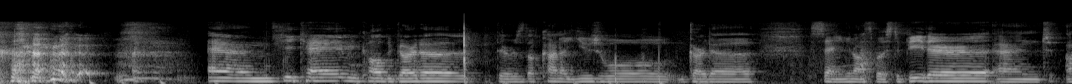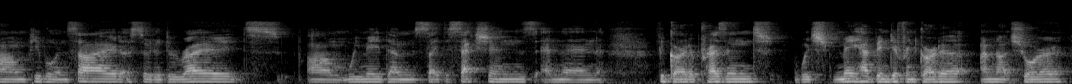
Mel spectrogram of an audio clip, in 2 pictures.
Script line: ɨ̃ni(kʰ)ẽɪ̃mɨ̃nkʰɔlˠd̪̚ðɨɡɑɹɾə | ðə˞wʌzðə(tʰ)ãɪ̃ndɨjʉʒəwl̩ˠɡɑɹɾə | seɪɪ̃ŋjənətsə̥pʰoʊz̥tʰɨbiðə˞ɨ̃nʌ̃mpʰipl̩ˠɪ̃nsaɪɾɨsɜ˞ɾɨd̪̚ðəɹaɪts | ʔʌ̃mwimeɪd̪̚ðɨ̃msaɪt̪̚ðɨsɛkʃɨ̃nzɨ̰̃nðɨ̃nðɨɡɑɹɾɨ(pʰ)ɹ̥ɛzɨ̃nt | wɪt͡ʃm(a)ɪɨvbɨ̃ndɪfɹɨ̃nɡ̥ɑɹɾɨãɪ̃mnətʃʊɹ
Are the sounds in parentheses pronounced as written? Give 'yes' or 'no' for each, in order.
yes, no, yes, no

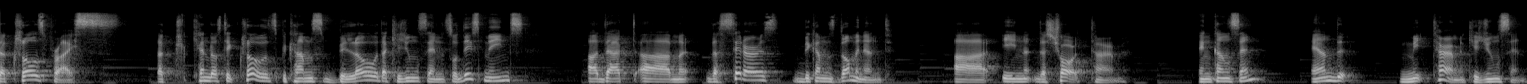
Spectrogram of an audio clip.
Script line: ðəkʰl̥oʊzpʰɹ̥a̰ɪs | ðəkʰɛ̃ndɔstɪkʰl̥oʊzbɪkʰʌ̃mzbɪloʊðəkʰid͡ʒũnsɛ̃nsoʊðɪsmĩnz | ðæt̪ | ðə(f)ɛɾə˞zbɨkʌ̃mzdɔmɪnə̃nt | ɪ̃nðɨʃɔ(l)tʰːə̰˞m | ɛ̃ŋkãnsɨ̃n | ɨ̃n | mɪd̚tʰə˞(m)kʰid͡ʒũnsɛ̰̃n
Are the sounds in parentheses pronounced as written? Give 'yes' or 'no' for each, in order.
no, no, yes

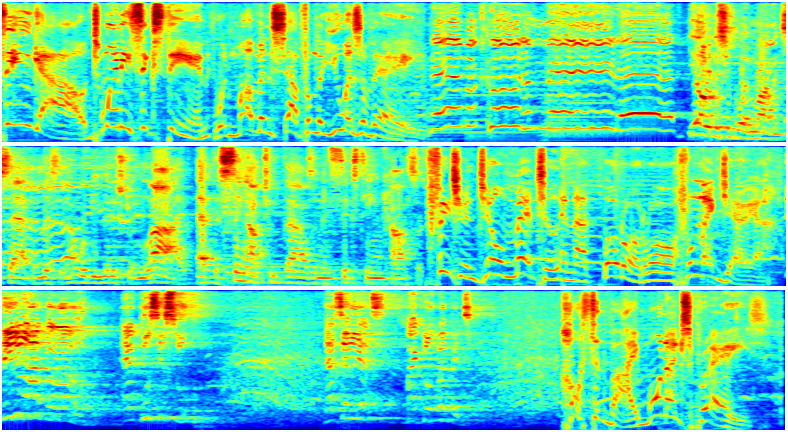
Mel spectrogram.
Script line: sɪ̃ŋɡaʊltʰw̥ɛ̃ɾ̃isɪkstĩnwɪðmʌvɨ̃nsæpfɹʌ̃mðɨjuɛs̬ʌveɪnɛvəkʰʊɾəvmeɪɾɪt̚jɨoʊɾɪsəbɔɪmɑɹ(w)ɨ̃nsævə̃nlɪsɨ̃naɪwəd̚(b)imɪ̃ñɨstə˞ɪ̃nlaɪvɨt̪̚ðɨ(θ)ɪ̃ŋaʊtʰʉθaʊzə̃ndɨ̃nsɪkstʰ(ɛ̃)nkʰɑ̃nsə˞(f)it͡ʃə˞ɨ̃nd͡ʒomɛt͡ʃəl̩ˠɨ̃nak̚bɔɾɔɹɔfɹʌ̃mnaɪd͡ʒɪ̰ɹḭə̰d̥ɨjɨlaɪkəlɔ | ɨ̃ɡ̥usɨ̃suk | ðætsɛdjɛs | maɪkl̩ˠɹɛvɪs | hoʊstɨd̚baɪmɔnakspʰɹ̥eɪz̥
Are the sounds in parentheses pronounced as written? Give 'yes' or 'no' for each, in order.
no, yes, no, no, yes

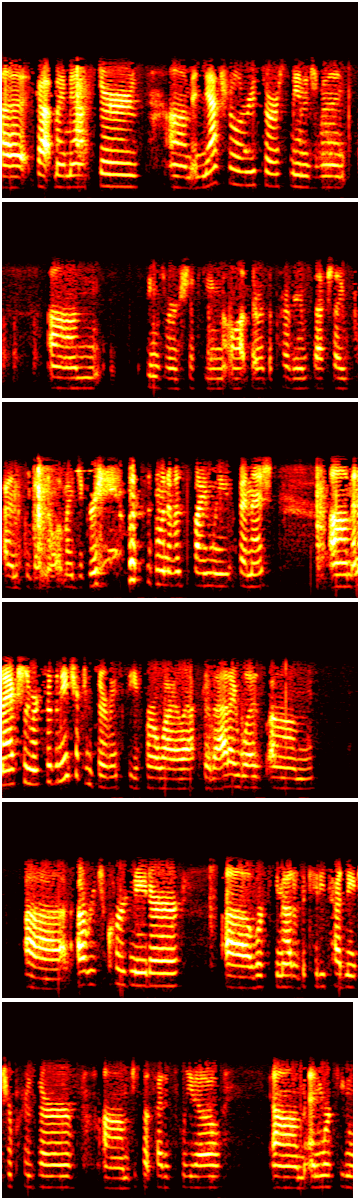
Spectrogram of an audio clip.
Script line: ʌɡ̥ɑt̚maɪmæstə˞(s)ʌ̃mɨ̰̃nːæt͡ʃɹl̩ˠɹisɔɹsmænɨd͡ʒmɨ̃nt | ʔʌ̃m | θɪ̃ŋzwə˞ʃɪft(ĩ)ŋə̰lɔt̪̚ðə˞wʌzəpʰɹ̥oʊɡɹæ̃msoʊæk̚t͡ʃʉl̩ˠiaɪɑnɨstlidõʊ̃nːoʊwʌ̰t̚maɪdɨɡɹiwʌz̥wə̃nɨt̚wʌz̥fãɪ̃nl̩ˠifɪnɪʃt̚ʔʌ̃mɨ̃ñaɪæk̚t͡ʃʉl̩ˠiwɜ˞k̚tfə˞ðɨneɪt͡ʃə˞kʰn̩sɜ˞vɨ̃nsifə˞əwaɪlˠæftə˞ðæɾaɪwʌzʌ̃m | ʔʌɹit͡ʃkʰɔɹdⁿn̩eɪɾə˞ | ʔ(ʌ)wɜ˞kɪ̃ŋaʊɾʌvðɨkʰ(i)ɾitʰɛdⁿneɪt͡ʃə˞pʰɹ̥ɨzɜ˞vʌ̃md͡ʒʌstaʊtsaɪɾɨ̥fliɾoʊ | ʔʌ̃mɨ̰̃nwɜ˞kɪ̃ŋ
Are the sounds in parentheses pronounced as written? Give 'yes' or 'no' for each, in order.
no, no, yes, no

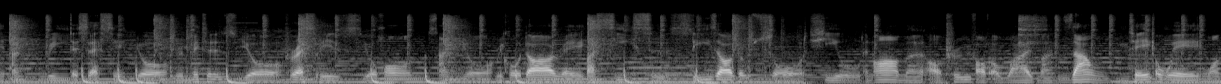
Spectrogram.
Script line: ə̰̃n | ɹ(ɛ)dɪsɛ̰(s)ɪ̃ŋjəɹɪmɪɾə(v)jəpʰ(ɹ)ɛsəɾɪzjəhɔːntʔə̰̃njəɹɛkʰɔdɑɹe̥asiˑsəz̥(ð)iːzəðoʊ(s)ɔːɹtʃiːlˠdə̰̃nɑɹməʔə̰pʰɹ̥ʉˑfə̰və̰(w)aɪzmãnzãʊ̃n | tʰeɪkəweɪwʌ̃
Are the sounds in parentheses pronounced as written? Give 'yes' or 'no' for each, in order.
no, yes, no, yes, yes, yes, yes

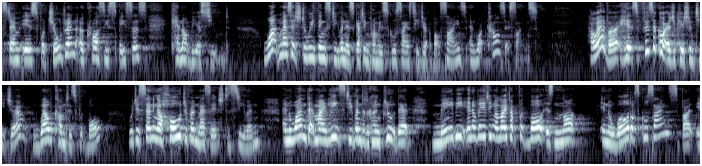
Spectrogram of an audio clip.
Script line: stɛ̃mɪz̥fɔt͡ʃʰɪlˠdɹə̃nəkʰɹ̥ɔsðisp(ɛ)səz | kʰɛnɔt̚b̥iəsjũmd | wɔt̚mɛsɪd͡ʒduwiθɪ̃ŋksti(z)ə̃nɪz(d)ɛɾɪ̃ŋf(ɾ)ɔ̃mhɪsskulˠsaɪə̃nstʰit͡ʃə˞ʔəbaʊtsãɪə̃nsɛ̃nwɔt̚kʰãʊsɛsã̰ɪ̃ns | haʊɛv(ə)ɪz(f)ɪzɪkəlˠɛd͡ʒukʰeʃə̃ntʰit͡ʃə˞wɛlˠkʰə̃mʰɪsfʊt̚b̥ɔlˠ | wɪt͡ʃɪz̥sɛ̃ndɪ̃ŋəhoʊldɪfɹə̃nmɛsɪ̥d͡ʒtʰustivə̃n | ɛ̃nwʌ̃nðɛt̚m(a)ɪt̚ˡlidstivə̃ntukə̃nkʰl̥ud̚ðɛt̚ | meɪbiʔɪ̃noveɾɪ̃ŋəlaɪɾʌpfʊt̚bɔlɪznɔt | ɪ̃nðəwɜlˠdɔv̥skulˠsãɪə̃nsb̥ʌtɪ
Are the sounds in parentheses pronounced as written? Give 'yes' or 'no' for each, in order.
no, no, no, no, yes, yes, yes

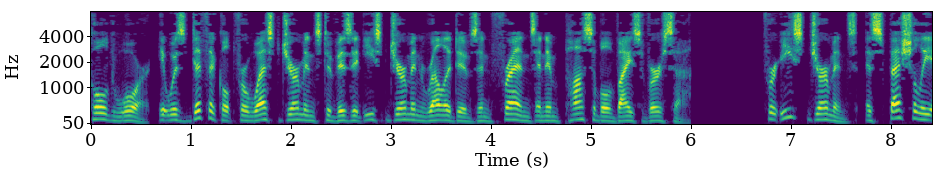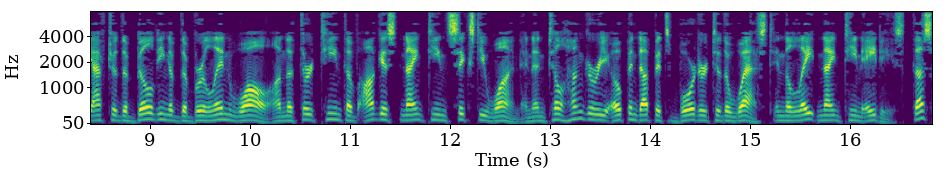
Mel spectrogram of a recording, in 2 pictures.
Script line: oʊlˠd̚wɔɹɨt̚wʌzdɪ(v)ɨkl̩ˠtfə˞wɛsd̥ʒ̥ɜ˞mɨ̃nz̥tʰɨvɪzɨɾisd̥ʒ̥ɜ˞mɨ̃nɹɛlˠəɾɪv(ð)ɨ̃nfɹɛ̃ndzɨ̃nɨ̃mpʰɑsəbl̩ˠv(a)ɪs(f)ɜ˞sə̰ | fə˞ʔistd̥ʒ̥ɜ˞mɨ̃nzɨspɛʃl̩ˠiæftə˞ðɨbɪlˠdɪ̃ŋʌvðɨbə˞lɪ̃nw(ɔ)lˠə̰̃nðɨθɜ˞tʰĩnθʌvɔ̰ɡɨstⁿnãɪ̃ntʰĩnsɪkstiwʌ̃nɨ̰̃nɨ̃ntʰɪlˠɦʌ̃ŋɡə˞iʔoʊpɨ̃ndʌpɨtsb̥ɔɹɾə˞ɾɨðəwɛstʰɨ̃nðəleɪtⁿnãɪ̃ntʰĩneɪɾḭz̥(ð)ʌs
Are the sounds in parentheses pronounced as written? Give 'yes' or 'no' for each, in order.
no, no, yes, no, yes, yes

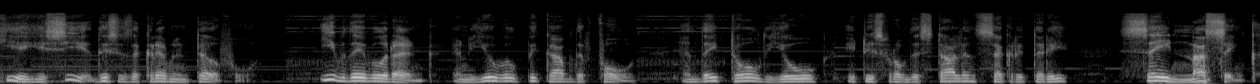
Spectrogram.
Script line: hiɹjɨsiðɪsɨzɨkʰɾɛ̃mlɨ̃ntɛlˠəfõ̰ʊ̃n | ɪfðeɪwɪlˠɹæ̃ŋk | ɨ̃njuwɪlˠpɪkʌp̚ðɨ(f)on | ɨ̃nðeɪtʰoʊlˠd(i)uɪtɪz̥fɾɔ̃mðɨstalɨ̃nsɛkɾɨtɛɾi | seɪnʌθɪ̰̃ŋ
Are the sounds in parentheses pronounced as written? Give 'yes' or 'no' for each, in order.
yes, no

